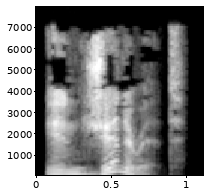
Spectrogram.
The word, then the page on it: ingenerate: British English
